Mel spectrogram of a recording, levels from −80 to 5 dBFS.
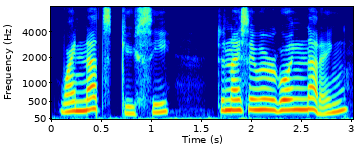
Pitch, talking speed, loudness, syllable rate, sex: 250 Hz, 200 wpm, -16 LUFS, 5.5 syllables/s, female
